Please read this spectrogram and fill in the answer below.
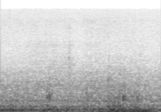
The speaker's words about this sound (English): Hold on a second. There's two motorcycles there.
